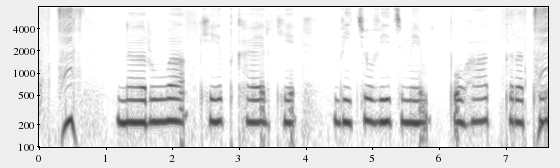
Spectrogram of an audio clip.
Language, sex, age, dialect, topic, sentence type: Chhattisgarhi, female, 18-24, Northern/Bhandar, agriculture, statement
